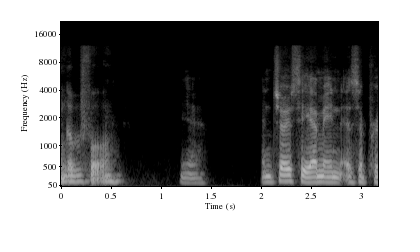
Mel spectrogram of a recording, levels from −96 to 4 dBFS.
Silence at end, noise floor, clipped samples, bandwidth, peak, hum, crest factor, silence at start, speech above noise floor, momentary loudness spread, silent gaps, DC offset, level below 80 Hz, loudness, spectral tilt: 0 s; -80 dBFS; under 0.1%; 12.5 kHz; -16 dBFS; none; 18 dB; 0 s; 48 dB; 17 LU; none; under 0.1%; -74 dBFS; -32 LUFS; -6.5 dB/octave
